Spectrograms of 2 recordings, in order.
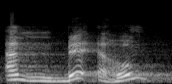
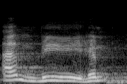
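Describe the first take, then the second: First: A glottal stop is heard before the ending. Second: A long i vowel replaces the glottal stop. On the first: "هذه القراءة الأصل أنبئهم" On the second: "أبدلت الهمزة ياء فأصبحت أنبيهم"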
